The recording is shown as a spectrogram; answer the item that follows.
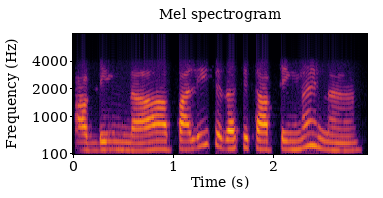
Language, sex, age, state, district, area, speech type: Tamil, female, 18-30, Tamil Nadu, Tirupattur, rural, conversation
